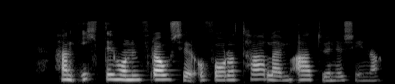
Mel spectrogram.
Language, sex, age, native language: Icelandic, female, 20-29, Icelandic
